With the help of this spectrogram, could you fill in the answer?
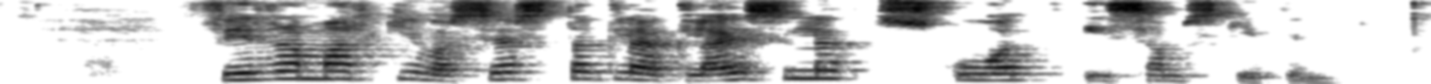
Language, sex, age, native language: Icelandic, female, 40-49, Icelandic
